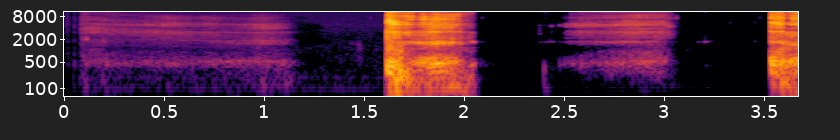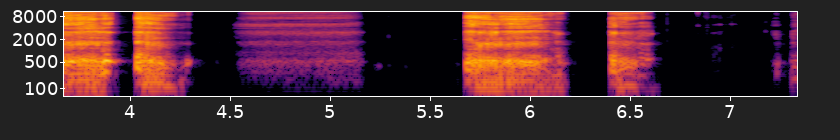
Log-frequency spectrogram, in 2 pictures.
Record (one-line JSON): {"three_cough_length": "7.3 s", "three_cough_amplitude": 32768, "three_cough_signal_mean_std_ratio": 0.34, "survey_phase": "beta (2021-08-13 to 2022-03-07)", "age": "45-64", "gender": "Female", "wearing_mask": "No", "symptom_cough_any": true, "symptom_new_continuous_cough": true, "symptom_runny_or_blocked_nose": true, "symptom_abdominal_pain": true, "symptom_fatigue": true, "symptom_headache": true, "symptom_change_to_sense_of_smell_or_taste": true, "symptom_onset": "2 days", "smoker_status": "Never smoked", "respiratory_condition_asthma": true, "respiratory_condition_other": false, "recruitment_source": "Test and Trace", "submission_delay": "1 day", "covid_test_result": "Positive", "covid_test_method": "RT-qPCR", "covid_ct_value": 16.2, "covid_ct_gene": "N gene", "covid_ct_mean": 16.2, "covid_viral_load": "5000000 copies/ml", "covid_viral_load_category": "High viral load (>1M copies/ml)"}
